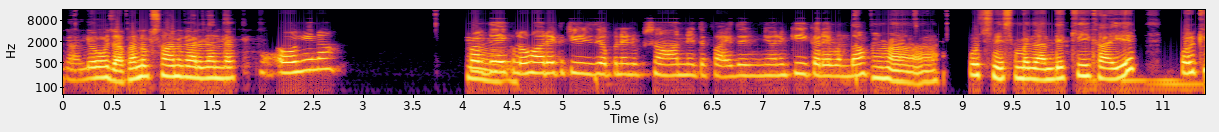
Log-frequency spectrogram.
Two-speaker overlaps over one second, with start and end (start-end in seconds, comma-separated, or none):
none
